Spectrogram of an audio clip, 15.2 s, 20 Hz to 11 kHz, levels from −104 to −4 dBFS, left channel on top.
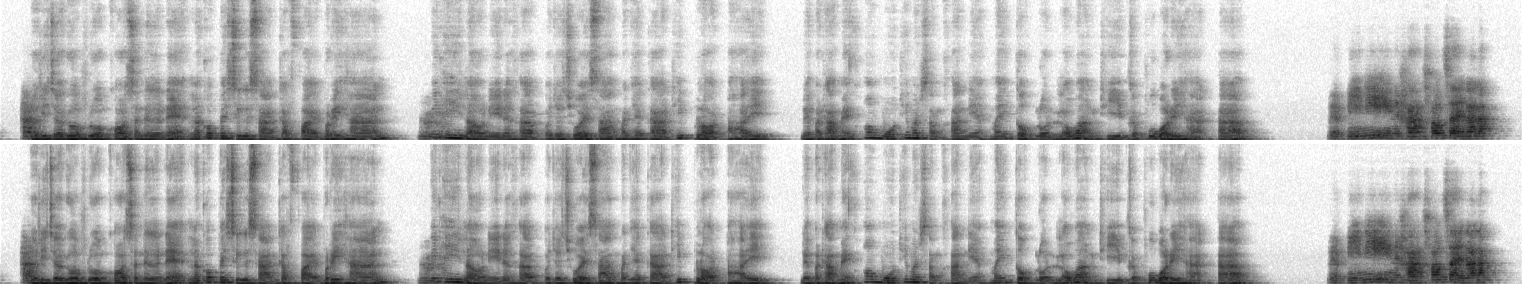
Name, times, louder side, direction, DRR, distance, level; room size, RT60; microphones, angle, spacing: voice 1, 0.3-3.9 4.3-6.7 6.9-7.6 8.0-12.4, equal, 65° right, 3 dB, 0.5 m, -21 dB
voice 2, 4.2-4.5 13.3-14.8, equal, 10° right, -3 dB, 0.7 m, -21 dB
2.3 x 2.1 x 2.6 m, 0.34 s
head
